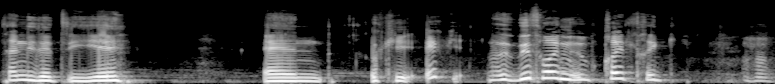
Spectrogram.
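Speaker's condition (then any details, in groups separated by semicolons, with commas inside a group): Spastic cerebral palsy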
